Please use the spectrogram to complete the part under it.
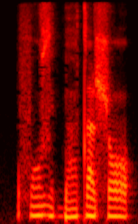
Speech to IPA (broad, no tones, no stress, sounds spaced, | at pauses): f ɔ̤ z ɛ̤ ɡ͡b a̤ t a ʂ ɔ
